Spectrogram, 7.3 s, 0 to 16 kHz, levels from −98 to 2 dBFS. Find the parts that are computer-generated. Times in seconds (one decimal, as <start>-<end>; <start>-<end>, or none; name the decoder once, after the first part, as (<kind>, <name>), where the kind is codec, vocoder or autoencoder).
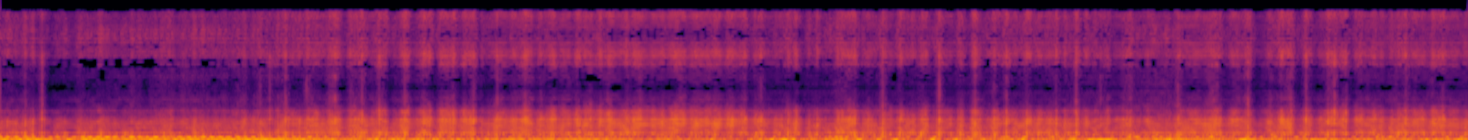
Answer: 0.0-7.3 (vocoder, Vocos)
